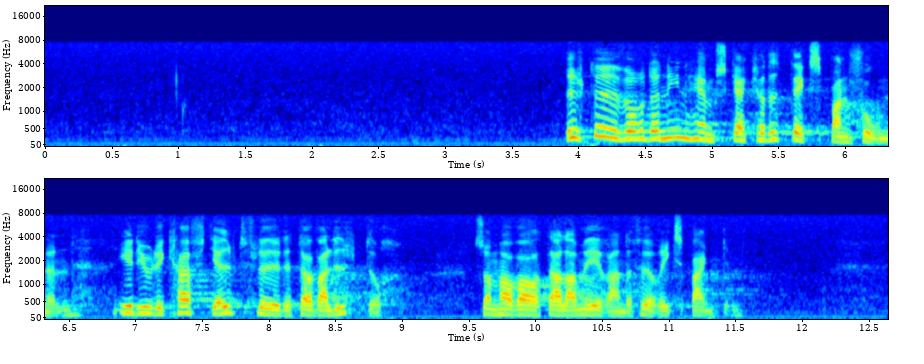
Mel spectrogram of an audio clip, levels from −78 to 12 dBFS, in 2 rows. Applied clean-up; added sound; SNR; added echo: none; none; none; none.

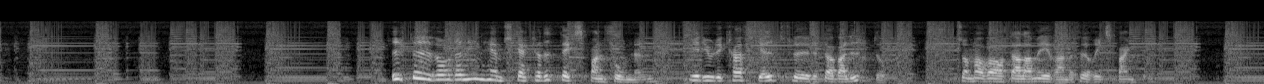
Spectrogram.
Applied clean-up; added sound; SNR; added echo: none; Guitar; 12 dB; reverberation time 0.2 s.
